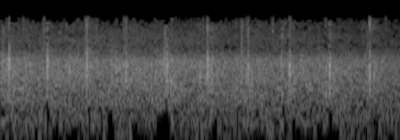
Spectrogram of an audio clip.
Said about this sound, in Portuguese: Pode aplaudir, Jesus.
